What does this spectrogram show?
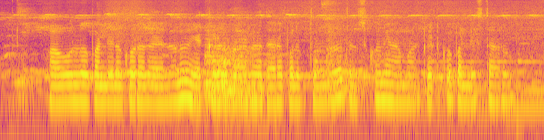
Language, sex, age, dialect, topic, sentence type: Telugu, male, 25-30, Southern, agriculture, statement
